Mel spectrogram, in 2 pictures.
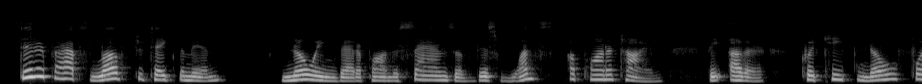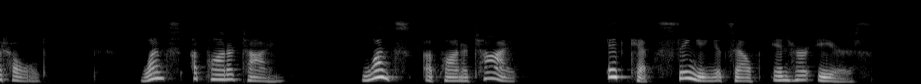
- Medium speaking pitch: No, high, 195 Hz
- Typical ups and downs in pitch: No, wide, 5.9 semitones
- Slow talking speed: Yes, slow, 130 wpm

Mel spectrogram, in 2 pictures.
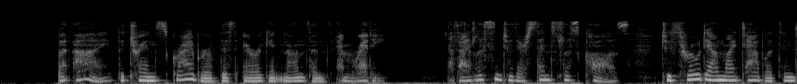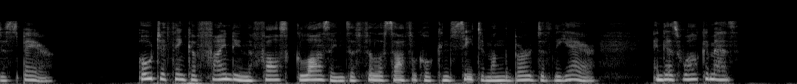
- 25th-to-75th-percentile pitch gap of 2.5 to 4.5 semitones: Yes, average, 3.7 semitones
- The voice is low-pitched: No, medium, 185 Hz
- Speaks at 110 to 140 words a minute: No, average, 160 wpm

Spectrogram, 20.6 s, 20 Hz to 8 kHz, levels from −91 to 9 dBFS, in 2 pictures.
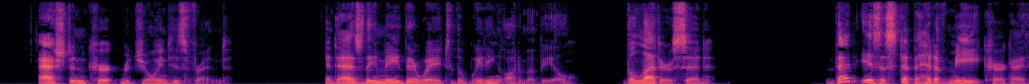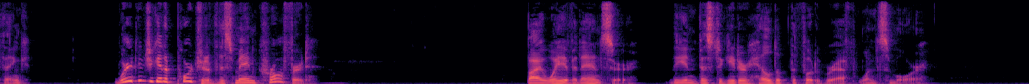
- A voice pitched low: Yes, low, 130 Hz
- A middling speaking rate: Yes, average, 150 wpm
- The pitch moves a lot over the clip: Yes, wide, 7.8 semitones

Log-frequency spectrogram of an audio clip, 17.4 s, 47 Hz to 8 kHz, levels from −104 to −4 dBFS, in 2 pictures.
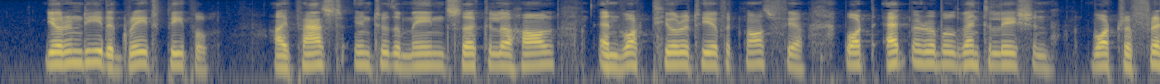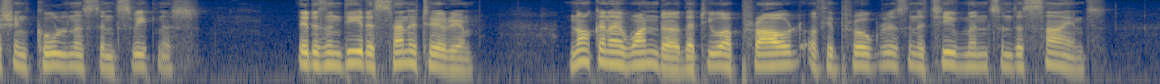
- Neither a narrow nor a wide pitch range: No, narrow, 2.3 semitones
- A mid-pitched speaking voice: Yes, medium, 155 Hz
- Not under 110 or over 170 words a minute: Yes, average, 160 wpm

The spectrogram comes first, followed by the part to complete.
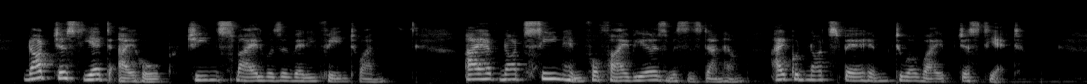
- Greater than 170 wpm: Yes, average, 190 wpm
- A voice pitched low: No, medium, 180 Hz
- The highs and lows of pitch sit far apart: Yes, wide, 6.7 semitones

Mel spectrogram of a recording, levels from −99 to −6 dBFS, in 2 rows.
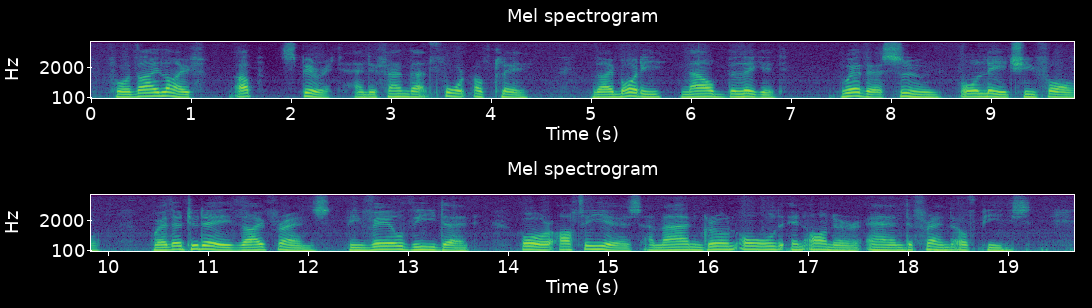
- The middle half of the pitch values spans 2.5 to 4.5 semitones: Yes, average, 3.3 semitones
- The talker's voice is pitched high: No, medium, 145 Hz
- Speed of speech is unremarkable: No, slow, 130 wpm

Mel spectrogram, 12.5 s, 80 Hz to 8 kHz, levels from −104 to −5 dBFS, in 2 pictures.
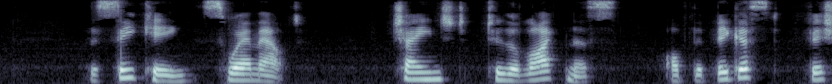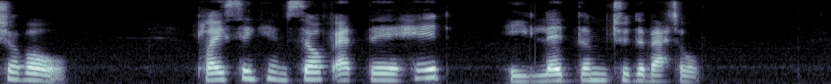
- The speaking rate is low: Yes, slow, 125 wpm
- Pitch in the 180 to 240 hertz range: Yes, medium, 185 Hz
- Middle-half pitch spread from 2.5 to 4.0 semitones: Yes, average, 3.1 semitones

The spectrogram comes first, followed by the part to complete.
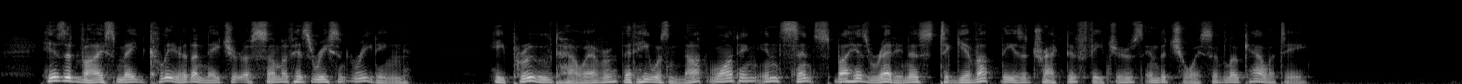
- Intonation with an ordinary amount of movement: Yes, average, 4.4 semitones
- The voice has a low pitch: Yes, low, 110 Hz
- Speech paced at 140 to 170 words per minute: Yes, average, 150 wpm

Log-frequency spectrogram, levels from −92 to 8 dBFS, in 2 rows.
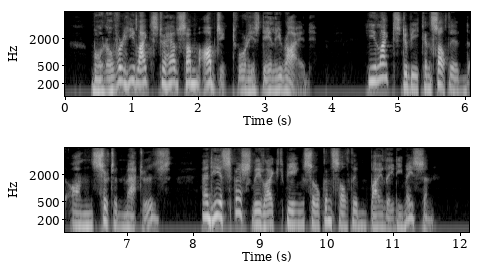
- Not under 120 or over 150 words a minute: Yes, average, 145 wpm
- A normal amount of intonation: No, wide, 7.2 semitones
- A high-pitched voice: No, medium, 150 Hz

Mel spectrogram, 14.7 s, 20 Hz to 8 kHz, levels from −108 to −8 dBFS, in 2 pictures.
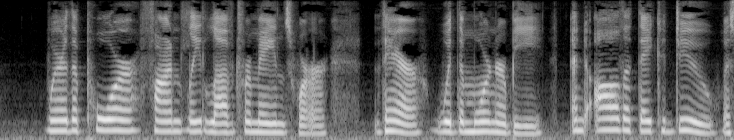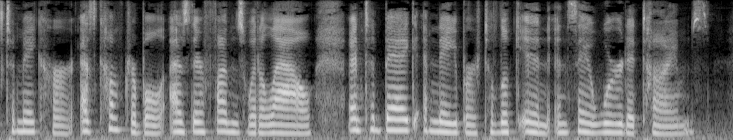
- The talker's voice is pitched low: No, high, 200 Hz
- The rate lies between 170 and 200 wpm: Yes, average, 175 wpm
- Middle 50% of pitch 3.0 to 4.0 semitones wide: Yes, average, 3.3 semitones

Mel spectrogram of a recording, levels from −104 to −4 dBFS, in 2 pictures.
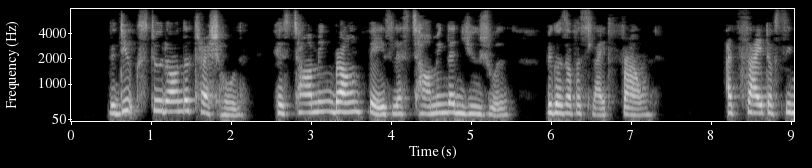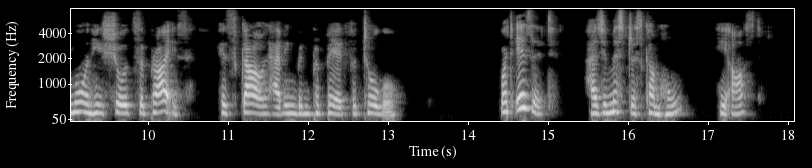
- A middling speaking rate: Yes, average, 145 wpm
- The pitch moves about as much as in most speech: Yes, average, 3.0 semitones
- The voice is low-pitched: No, high, 220 Hz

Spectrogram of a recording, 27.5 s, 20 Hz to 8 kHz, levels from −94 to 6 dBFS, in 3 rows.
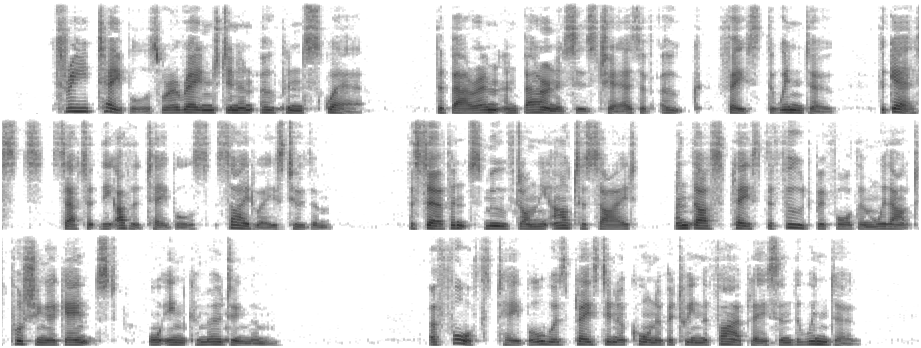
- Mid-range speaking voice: Yes, medium, 160 Hz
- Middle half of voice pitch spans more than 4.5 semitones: No, average, 3.8 semitones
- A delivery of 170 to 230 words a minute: No, slow, 135 wpm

